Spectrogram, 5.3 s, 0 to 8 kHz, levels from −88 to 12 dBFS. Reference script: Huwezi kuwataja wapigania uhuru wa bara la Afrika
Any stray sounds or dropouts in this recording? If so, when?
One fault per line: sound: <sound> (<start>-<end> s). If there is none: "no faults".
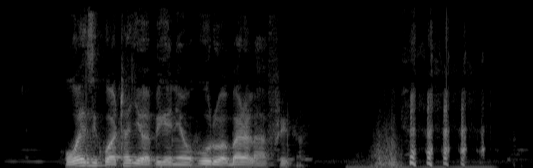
sound: laugh (3.5-5.0 s)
